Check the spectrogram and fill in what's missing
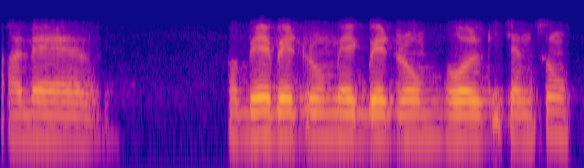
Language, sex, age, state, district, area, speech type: Gujarati, male, 18-30, Gujarat, Ahmedabad, urban, conversation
